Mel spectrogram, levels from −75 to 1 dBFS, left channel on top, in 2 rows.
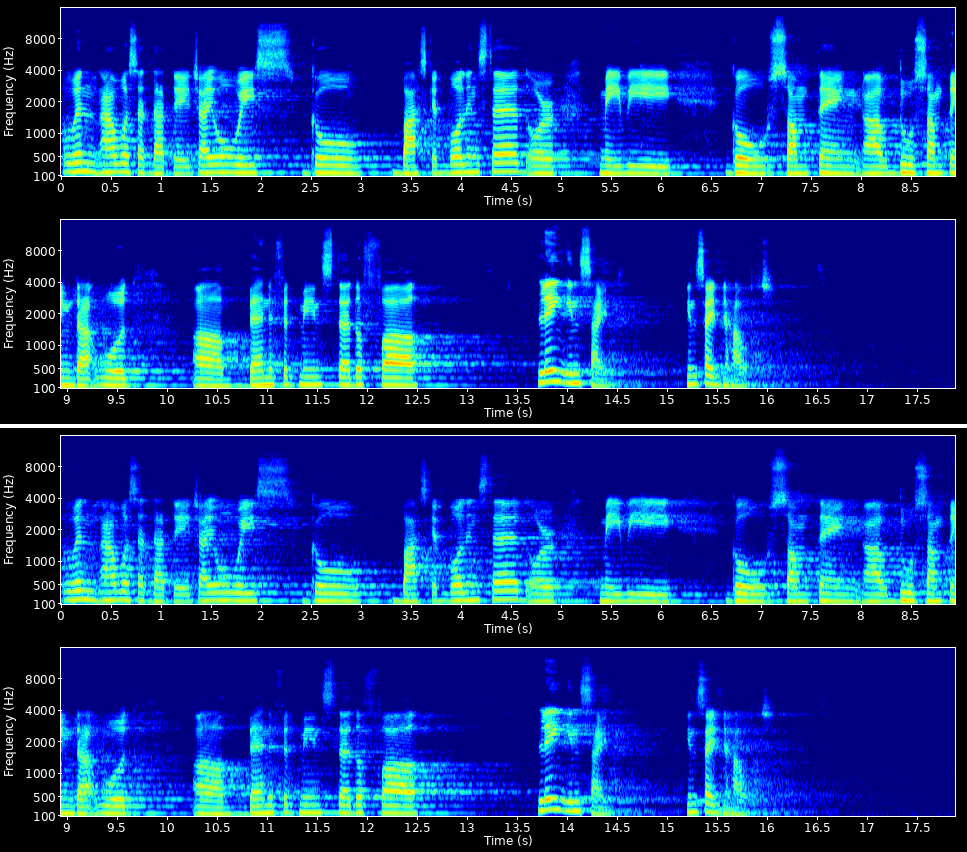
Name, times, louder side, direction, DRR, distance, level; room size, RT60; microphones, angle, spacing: voice 1, 0.0-3.1 3.3-9.7 10.3-12.6 13.7-14.5 15.2-16.0, left 3 dB, 25° left, 13 dB, 0.5 m, -29 dB
voice 2, 9.7-10.6 11.0-11.2 11.6-12.1 12.3-12.5 12.8-14.0 14.8-15.8 16.5-16.7, right 2 dB, 80° left, -1 dB, 3.5 m, -58 dB
29.5 x 28.0 x 4.5 m, 2.7 s
head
